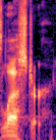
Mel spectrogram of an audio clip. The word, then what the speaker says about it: Leicester: Now, I looked this up because it doesn't look like Lester, but the pronunciation I could find says Lester, even though it looks like something else.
